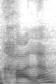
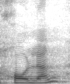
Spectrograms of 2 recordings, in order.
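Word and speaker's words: Haaland: este jugador Holland o acá le dicen jalan pero se pronuncia Holland que es un monstruo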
